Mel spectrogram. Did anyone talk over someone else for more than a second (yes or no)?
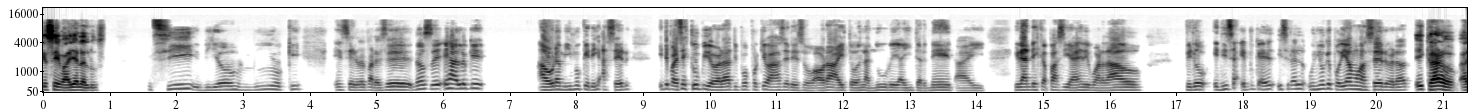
no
